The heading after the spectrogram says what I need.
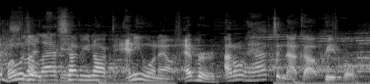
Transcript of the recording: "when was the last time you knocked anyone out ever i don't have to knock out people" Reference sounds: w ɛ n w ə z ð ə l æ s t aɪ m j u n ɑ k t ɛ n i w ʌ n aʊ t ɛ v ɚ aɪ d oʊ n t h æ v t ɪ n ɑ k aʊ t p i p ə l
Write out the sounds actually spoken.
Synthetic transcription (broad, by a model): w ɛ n w ə z ð ə l æ s t aɪ m j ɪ n ɑ k t ɛ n i w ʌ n aʊ t ɛ v ɚ aɪ d oʊ n t h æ f t ɪ n ɑ k aʊ t p i p l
